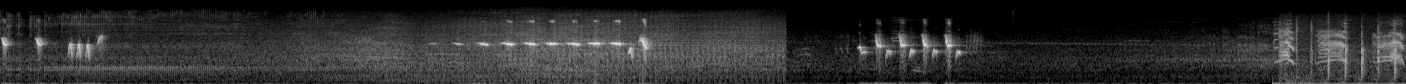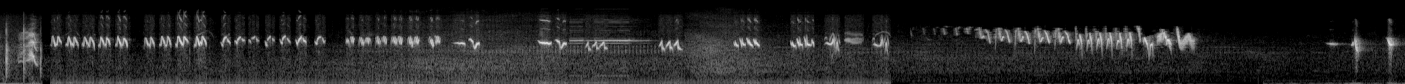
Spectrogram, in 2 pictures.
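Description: Birds chirping in bursts of quick, repeated notes, with short quiet gaps between the bursts. The loudest is a fast run of about a dozen chirps around five to six seconds in.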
